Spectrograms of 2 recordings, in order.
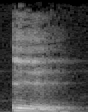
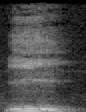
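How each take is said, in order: First: The vowel is said with tensed vocal cords. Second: The vowel is said loosely, without throat tension. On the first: The speaker calls it right. "한번 긴장을 시켜주고 이" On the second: The speaker calls it wrong. "그냥 우리나라 말처럼 이, 이 이렇게 나가는 게 아니라"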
